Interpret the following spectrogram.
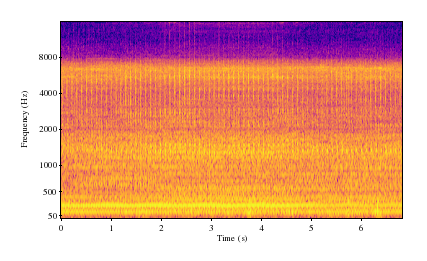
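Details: Nissan VG30E engine at idle: steady sharp regular knock about two and a half times per second; owner asks what is knocking, cause unknown.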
